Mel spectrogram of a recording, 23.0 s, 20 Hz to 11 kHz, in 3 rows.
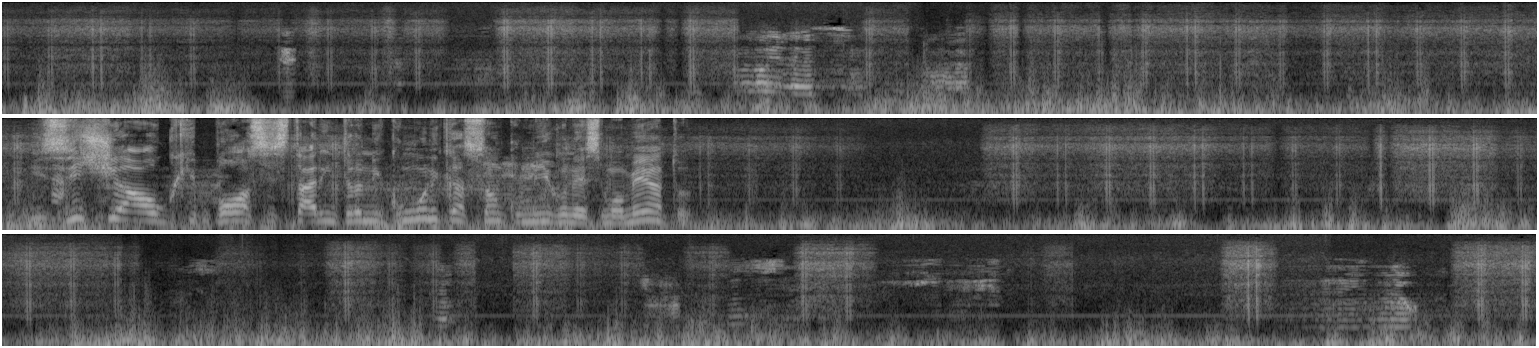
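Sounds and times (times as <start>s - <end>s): choppy static bursts: 0.0s - 23.0s.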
